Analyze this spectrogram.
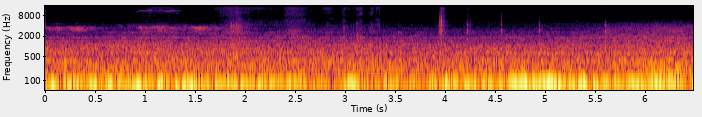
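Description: A steady low rumble of background noise, with a few light clicks about halfway through as a multimeter probe tip is set on the pins of an ECU circuit board.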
